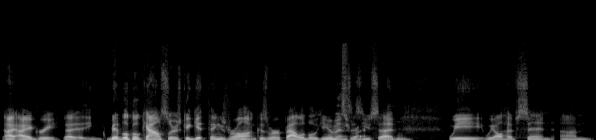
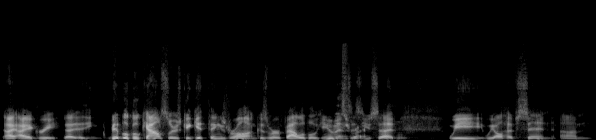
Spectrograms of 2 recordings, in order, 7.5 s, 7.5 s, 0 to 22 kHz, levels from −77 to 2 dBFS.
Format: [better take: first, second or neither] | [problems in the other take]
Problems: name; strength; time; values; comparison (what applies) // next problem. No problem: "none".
first | thin; very; fading below 300 Hz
